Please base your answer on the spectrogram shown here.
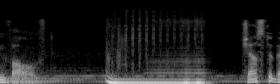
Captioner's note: electrical noise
